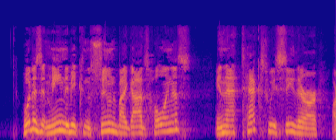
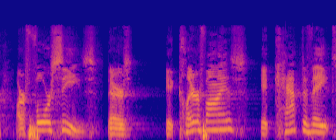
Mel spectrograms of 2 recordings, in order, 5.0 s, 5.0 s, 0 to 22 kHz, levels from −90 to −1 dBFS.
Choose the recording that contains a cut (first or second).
second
